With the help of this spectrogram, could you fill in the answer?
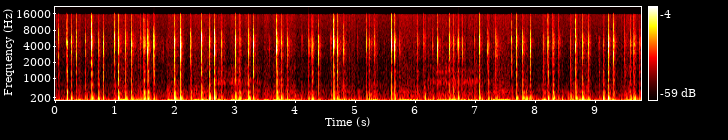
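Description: Long painted fingernails tap rapidly on the label side of a large, apparently full, 500 g white plastic bottle of craft glue held in one hand. Quick, dry clicking taps come in dense bursts with short pauses between them, over a steady low hum.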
